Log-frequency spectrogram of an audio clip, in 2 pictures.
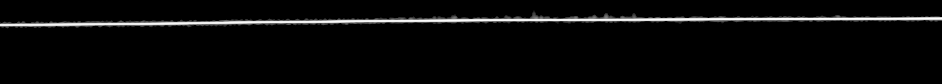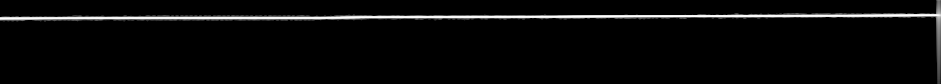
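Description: A single steady pure tone that rises slowly in pitch, a high whistle-like sweep used as a hearing test signal.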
